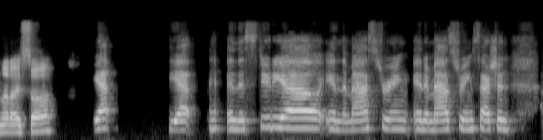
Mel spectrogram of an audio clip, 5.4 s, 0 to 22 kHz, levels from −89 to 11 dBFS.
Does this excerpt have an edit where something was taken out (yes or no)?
no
